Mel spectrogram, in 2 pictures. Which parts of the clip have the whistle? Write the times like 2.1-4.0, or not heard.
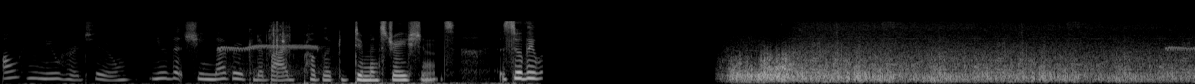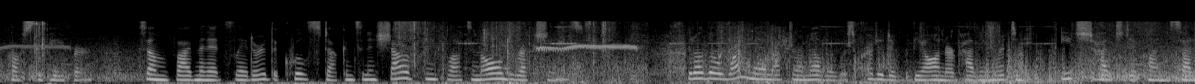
2.1-3.5, 11.6-13.2, 17.3-18.9.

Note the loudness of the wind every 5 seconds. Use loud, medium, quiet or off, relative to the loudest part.
off, loud, medium, medium, loud.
